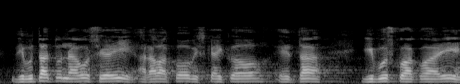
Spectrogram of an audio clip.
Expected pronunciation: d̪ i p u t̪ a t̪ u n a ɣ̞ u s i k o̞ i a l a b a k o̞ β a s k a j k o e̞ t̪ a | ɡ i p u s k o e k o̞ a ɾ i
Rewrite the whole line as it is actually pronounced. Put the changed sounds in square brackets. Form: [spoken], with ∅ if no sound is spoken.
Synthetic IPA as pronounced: d̪ i p u t̪ a t̪ u n a ɣ̞ u s i [∅] o̞ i a [ɾ] a [β] a k o̞ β [i] s k a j k o e̞ t̪ a | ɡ i p u s k o [a] k o̞ a ɾ i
